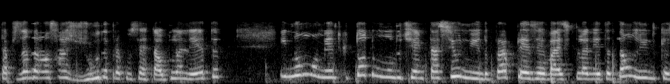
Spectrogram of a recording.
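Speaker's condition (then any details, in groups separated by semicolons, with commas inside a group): No condition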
